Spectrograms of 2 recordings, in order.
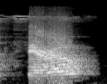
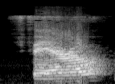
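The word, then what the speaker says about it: faro: The word can be pronounced pharaoh, pharaoh, pharaoh.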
